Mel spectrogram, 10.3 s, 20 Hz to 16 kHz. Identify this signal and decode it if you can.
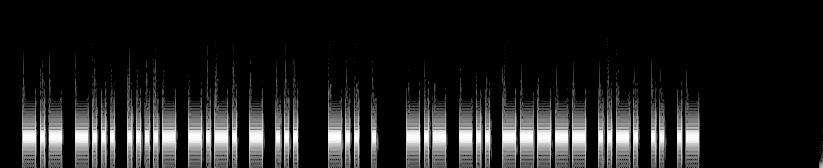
Morse code, heard as a keyed tone, about 22 wpm, 700 Hz. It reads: KB4CTS DE KD0FIA
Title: USA Callsign DE Callsign 22wpm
